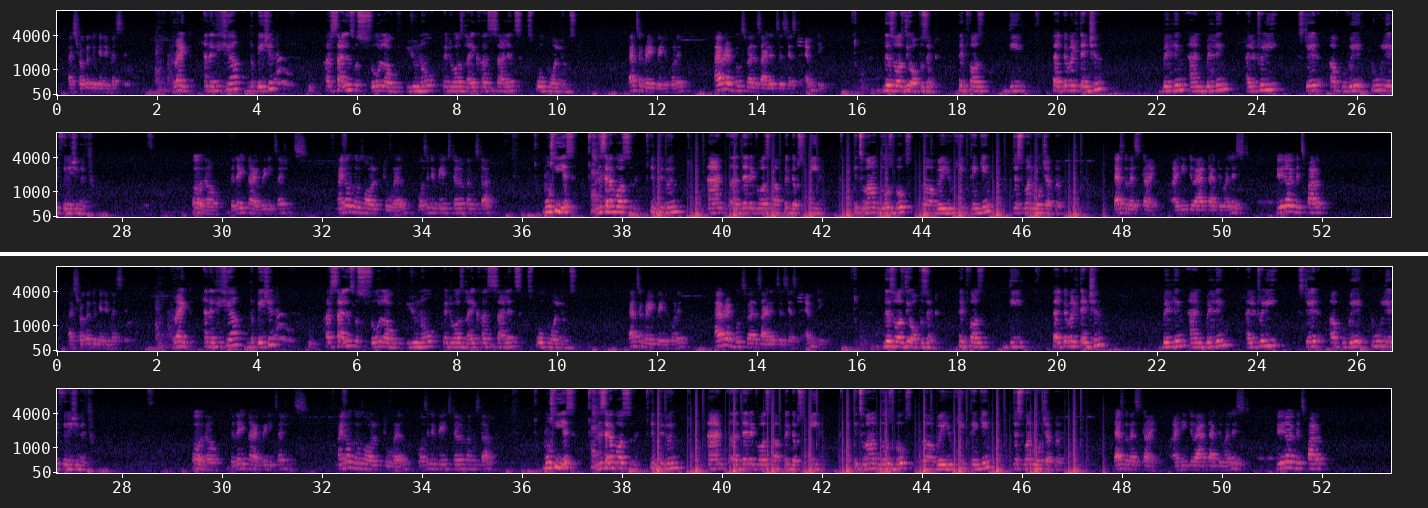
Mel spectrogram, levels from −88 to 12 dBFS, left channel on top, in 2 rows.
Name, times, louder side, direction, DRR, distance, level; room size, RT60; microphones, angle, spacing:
voice 1, 0.2-1.3 2.2-2.4 11.4-12.6 13.1-15.3 29.4-31.7 32.3-35.4 47.8-48.7 49.0-50.4 51.1-51.9, left 2 dB, 40° left, -1 dB, 2.2 m, -36 dB
voice 2, 2.0-2.6 2.9-4.7 5.0-9.3 9.6-10.4 16.1-17.5 18.0-18.5 18.9-19.3 19.9-20.9 22.1-23.4 23.8-24.4 24.8-27.4 36.4-37.0 37.3-39.2 39.7-42.0 42.6-45.4 45.8-46.8, left 1 dB, ahead, -3 dB, 0.8 m, -32 dB
sound 1, 38.6-39.0 39.3-39.7 40.0-40.5 40.8-41.3 41.6-42.0 42.3-42.8 43.1-43.5 43.8-44.3 44.6-45.0 45.3-45.8 46.1-46.5 46.8-47.3 47.6-47.7, right 2 dB, 30° right, 0.5 m, -32 dB
5.9 x 3.2 x 2.3 m, 0.35 s
head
